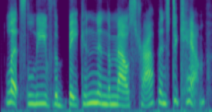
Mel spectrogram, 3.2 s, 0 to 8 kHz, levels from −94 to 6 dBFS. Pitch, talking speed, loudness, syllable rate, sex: 230 Hz, 170 wpm, -19 LUFS, 4.6 syllables/s, female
